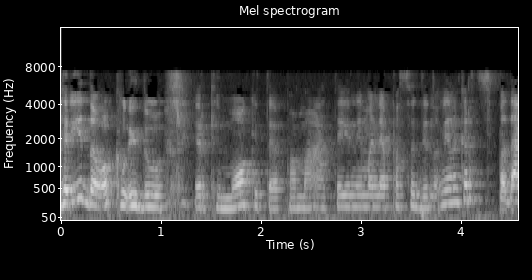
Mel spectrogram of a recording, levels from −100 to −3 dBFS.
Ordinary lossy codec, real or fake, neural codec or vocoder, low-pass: MP3, 96 kbps; real; none; 7.2 kHz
